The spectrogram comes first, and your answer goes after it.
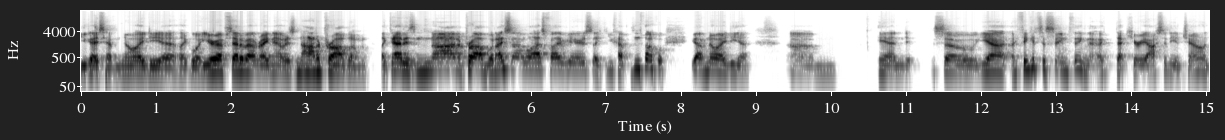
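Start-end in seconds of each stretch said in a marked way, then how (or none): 0.0-8.9 chuckling, laughing through the words. Retelling own reply to people complaining in meetings: retelling own laughing reply. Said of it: "I was just laughing, going".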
